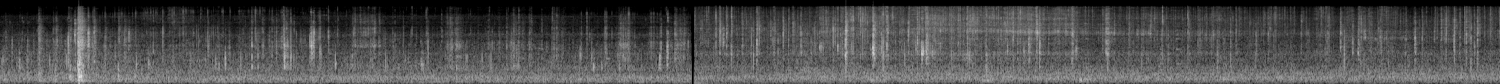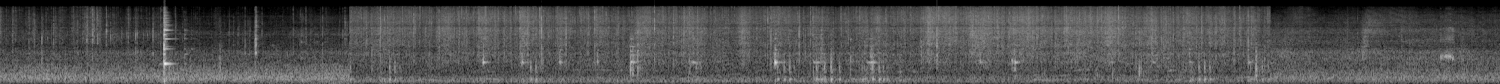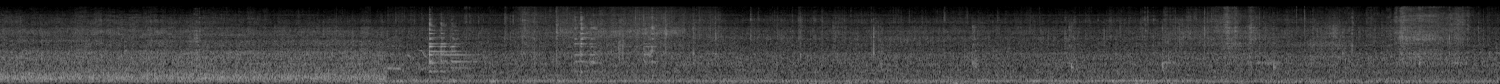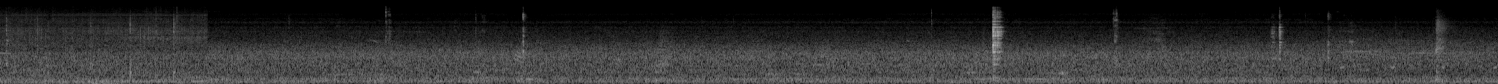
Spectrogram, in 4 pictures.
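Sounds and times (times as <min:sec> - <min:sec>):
food sizzling in a skillet: 0:06.9 - 0:47.1
spatula stirring fried rice: 0:18.5 - 0:27.7, 0:40.5 - 0:45.4.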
